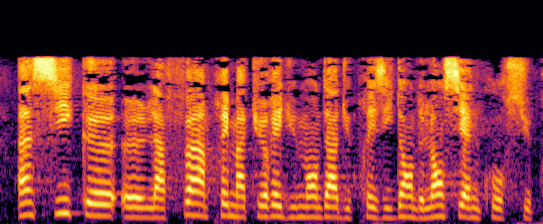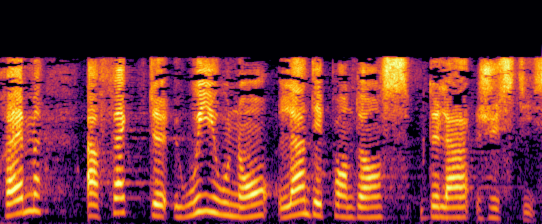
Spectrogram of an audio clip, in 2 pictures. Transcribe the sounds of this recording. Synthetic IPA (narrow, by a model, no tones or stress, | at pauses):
ɛ̃sikəlafɛ̃pχemat̪yʁed̪ymɑ̃d̪ad̪ypχezid̪ɑ̃d̪əlɑ̃sjɛnkʰuʁsypχɛm | afɛk̚t̪wiunɔ̃lɛ̃d̪epɑ̃d̪ɑ̃sd̪əlaʒyst̪ḭs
